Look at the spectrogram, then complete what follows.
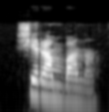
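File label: "серамбана", Komi, female; kpv audio dict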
